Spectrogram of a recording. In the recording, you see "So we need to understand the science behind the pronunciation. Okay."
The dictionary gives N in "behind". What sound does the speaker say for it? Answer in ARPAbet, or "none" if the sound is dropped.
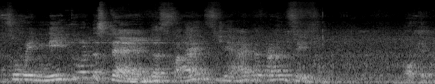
none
